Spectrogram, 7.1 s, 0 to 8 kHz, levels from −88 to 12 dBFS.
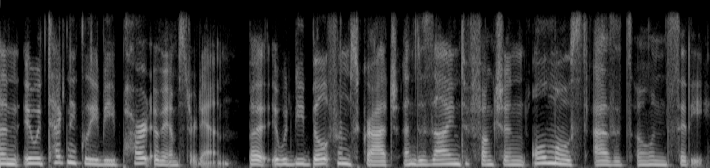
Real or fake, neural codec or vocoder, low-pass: real; none; 7.2 kHz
